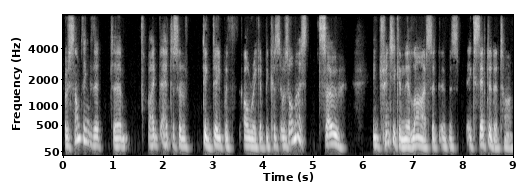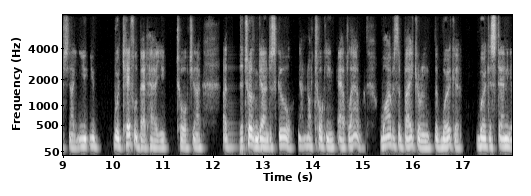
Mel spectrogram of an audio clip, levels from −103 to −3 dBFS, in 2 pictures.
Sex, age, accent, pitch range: male, 50-69, Australian, 110-125 Hz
